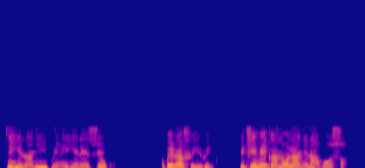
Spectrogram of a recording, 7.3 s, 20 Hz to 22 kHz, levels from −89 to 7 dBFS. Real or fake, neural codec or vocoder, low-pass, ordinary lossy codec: real; none; 5.4 kHz; none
